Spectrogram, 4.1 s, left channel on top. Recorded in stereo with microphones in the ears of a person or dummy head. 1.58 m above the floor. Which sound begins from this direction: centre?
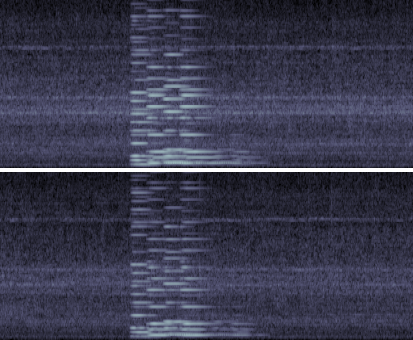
A ringtone, at 1.3 s.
